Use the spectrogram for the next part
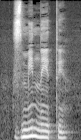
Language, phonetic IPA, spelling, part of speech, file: Ukrainian, [zʲmʲiˈnɪte], змінити, verb, Uk-змінити.ogg
- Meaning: to change, to alter, to modify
